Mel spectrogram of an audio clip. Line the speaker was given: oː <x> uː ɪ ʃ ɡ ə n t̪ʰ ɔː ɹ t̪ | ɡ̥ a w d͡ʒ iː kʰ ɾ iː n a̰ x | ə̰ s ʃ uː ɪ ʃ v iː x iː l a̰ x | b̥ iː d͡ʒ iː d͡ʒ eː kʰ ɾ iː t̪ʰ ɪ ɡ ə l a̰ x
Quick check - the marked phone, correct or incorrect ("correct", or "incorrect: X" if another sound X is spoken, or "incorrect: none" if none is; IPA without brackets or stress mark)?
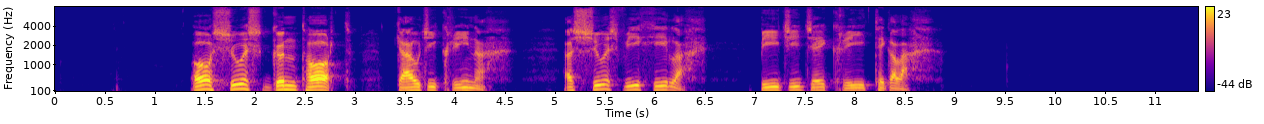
incorrect: ʃ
